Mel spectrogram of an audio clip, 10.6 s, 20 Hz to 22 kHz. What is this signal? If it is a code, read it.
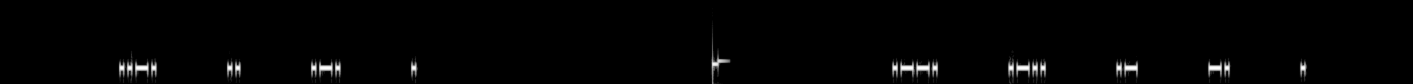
Morse code, heard as a keyed tone, about 40 wpm, spaced as for 14 wpm, 690 Hz. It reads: FIRE PLANE
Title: 6x Character Spacing - Top 500 Words - 40wpm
